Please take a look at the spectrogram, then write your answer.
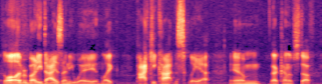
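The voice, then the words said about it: Bad put-on Boston accent. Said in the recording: “Except it's in Boston. So they probably say, like ... I apologize for my terrible accent ... most people in New England don't even have that accent anymore”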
